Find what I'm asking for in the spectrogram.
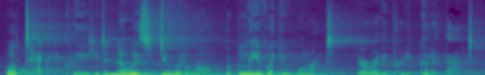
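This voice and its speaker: A woman's voice: mid-range voice, very animated, quick pace, dark tone, echoey room, long reverb tail, faint music behind, close to an everyday voice. A woman playing a sassy, cynical bat spy in a scripted audio drama, with a sarcastic, sardonic way of talking. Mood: irritated, mocking.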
